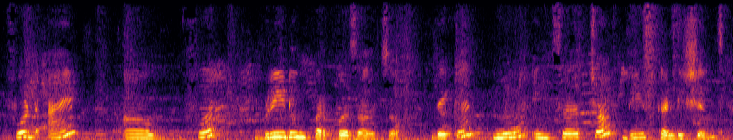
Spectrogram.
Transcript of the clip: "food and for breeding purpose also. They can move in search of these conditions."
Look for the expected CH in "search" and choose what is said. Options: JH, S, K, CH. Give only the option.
CH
